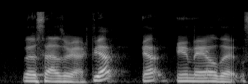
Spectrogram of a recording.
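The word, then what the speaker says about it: Sazerac: The Zazzarak. The Zazzarak.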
